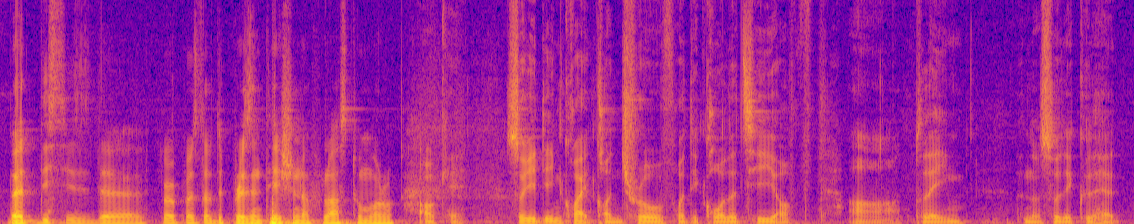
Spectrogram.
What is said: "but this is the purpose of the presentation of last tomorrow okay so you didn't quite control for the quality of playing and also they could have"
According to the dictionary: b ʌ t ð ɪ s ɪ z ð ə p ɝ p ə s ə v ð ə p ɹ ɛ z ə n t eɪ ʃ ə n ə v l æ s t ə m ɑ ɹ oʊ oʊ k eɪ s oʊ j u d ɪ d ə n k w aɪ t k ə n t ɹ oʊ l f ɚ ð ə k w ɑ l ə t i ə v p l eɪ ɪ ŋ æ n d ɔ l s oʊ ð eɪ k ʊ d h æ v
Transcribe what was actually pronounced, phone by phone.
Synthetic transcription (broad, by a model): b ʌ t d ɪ s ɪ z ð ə p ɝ p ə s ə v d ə p ɹ ɛ z ə n t eɪ ʃ ə n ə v l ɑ s t ə m ɑ ɹ oʊ oʊ k eɪ s oʊ j u d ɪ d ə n k w aɪ t k ə n t ɹ oʊ l f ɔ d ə k w ɑ l ə t i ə f p l eɪ ɪ ŋ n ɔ s oʊ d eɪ k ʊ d h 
